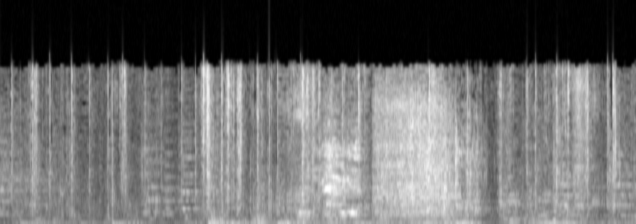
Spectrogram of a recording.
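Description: Film soundtrack: tense score under a monster's loud shrieking roar, which rises about two seconds in, lasts about three seconds and drops off near the end.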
